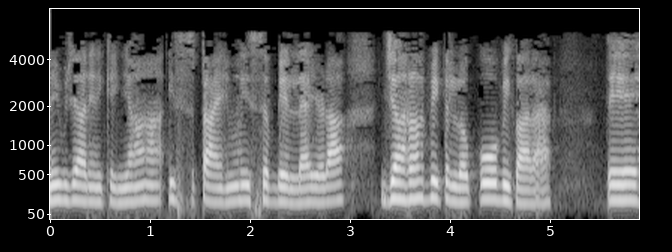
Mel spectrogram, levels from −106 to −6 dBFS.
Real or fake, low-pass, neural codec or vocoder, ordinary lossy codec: fake; 7.2 kHz; codec, 16 kHz, 0.8 kbps, ZipCodec; MP3, 24 kbps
